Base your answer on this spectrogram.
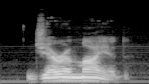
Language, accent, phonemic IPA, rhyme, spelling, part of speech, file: English, US, /ˌd͡ʒɛɹ.əˈmaɪ.əd/, -aɪəd, jeremiad, noun, En-us-jeremiad.ogg
- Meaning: A long speech or prose work that bitterly laments the state of society and its morals, and often contains a prophecy of its coming downfall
